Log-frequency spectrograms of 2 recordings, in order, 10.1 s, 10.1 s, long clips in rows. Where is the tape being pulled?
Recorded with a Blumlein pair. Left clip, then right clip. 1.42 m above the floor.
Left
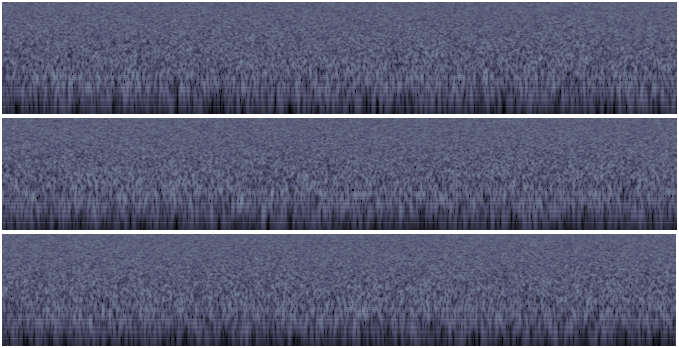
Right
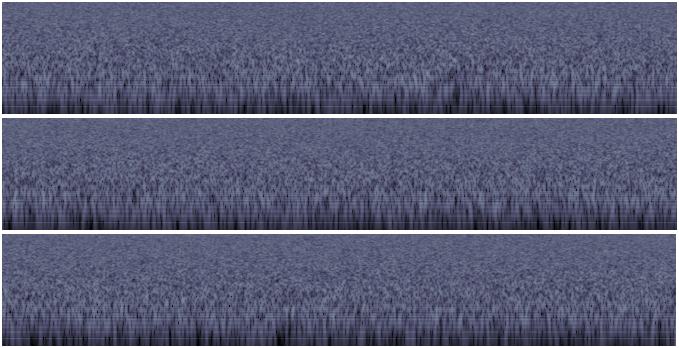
No tape being pulled in this recording.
